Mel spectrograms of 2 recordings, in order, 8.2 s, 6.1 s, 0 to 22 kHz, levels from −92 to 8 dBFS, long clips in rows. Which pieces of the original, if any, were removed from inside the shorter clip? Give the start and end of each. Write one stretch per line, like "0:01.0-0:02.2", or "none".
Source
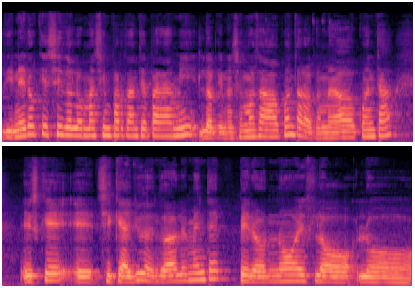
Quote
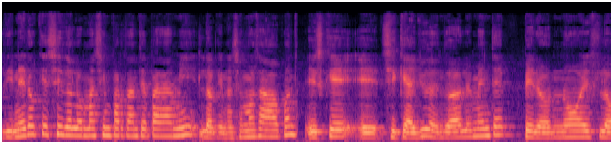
0:02.9-0:04.2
